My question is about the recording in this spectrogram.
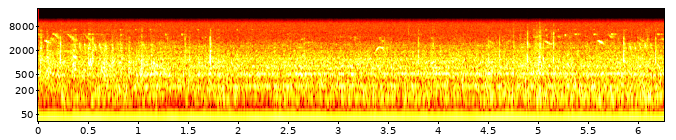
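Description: Outdoor bush ambience: a steady low drone with many short, high chirps and clicks scattered through it.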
